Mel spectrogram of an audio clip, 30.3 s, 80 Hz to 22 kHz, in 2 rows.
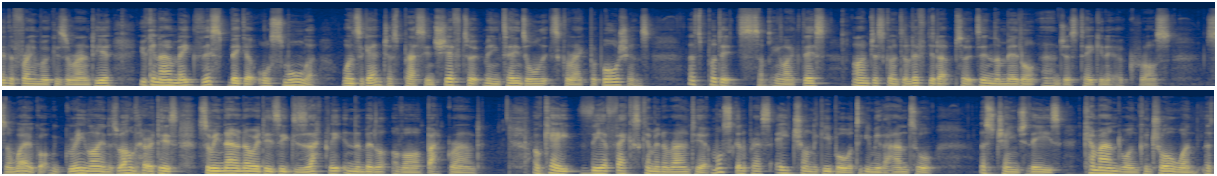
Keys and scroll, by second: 25.2 h, 29.1 super+i.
